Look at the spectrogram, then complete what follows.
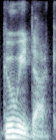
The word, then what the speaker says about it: geoduck: it's a a tortilla it's not a geode or a duck it's actually uh it's pronounced gooey duck oh that's a gooey duck okay I know what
